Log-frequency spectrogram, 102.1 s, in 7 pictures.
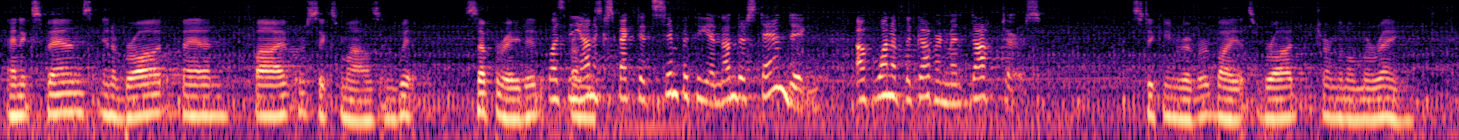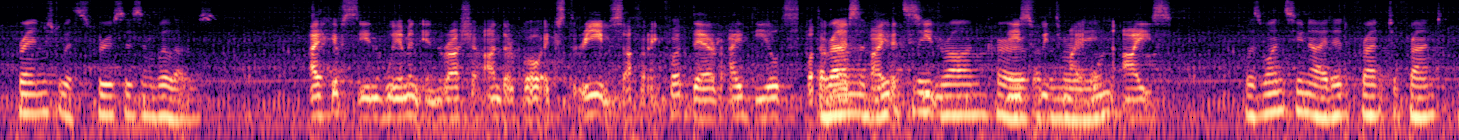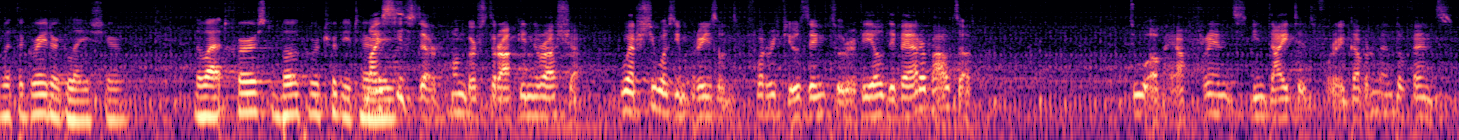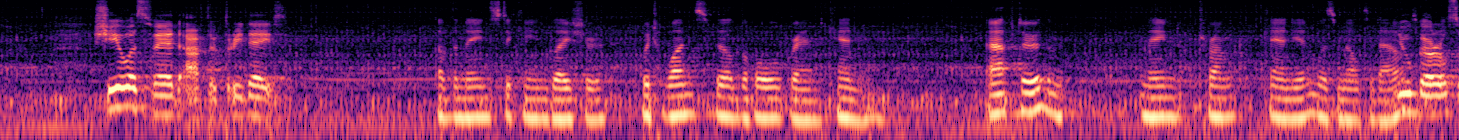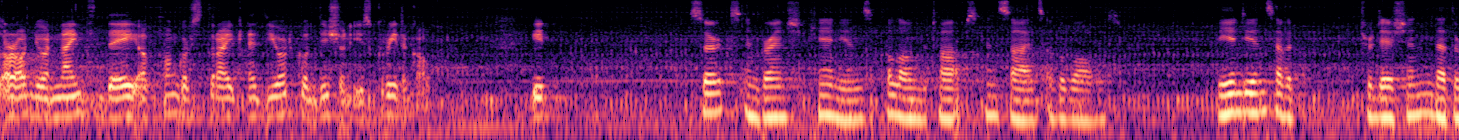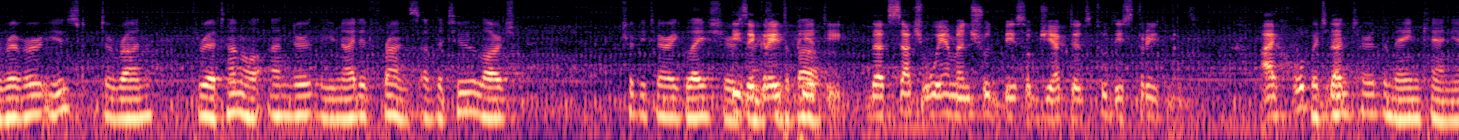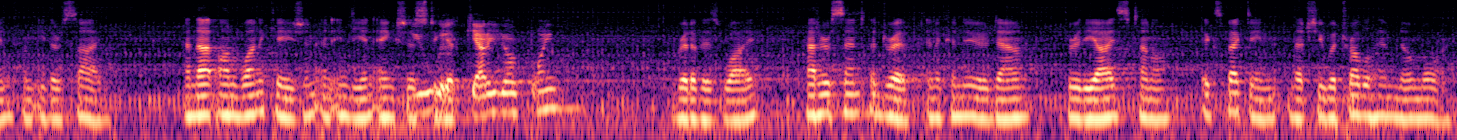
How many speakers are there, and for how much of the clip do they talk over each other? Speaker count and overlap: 2, about 6%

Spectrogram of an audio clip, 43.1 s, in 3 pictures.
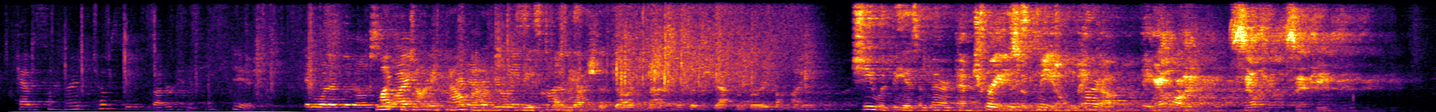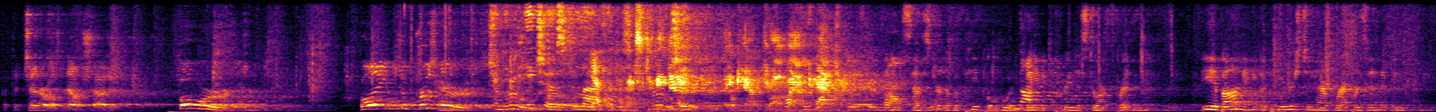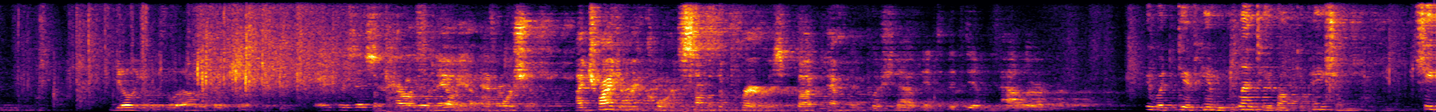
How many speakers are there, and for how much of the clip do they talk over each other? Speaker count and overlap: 9, about 30%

